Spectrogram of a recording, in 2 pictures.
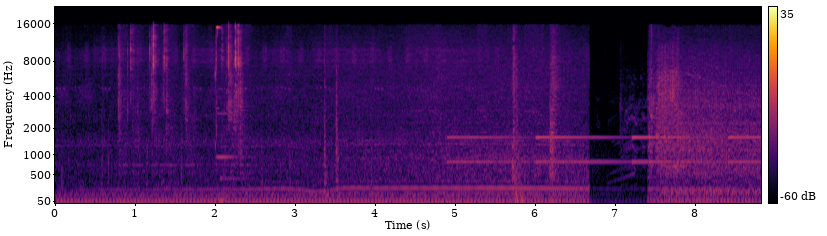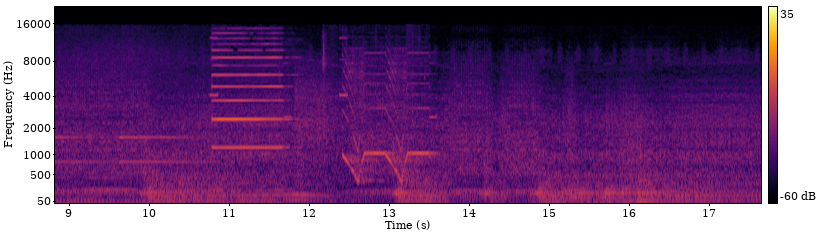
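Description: A truck engine rumbles and idles.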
